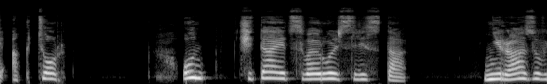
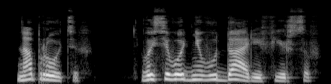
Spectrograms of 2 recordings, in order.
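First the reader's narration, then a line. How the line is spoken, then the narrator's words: Stern, cold reply. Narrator (Russian): сурово и холодно отозвалась Таня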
